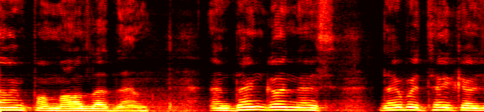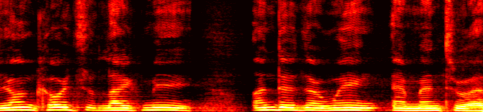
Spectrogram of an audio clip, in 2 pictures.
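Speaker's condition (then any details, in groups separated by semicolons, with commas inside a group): ALS (Lou Gehrig's disease)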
